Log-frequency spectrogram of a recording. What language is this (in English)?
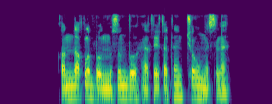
Uyghur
